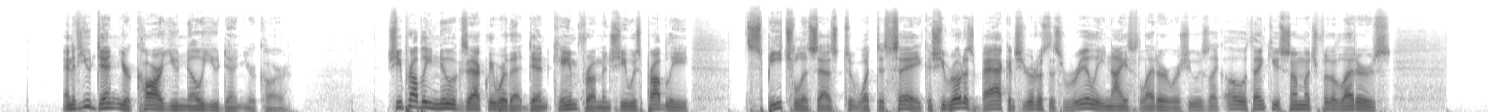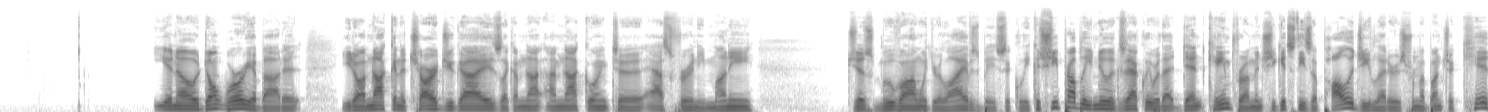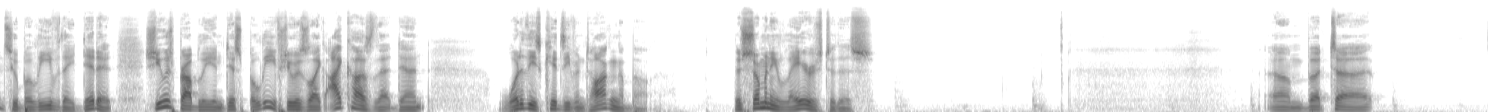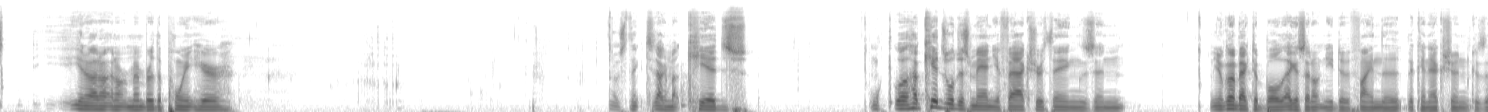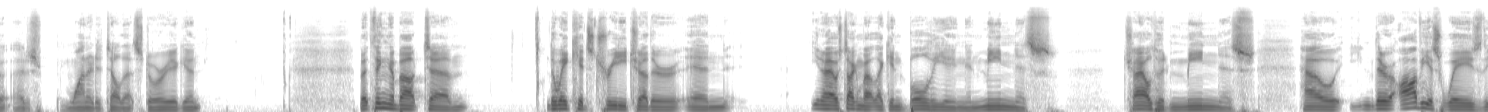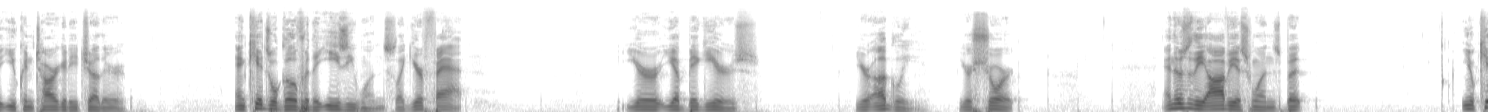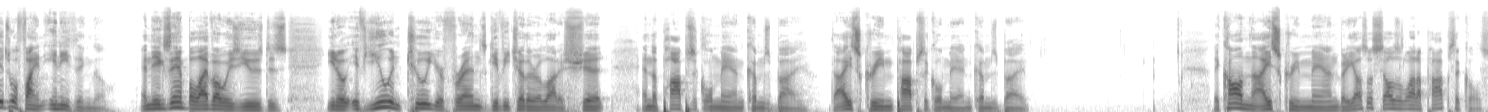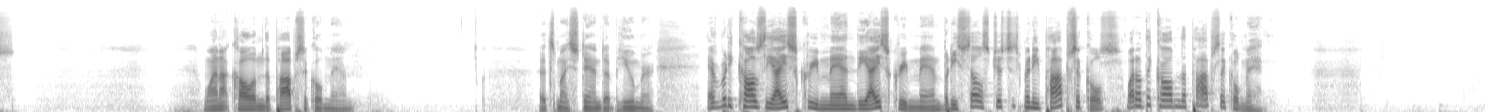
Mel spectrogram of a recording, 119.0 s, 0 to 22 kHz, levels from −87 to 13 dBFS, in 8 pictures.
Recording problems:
none

